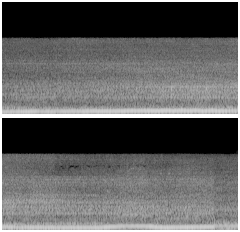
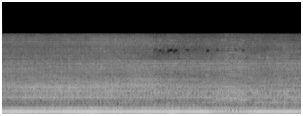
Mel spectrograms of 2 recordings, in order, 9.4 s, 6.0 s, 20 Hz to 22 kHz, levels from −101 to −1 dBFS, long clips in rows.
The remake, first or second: second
